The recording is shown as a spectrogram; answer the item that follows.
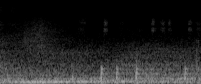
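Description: Marker pen writing on a whiteboard: a handful of short, quick strokes over about a second as a word is written.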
